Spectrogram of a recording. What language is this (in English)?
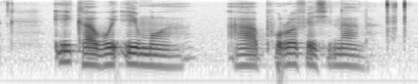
Venda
